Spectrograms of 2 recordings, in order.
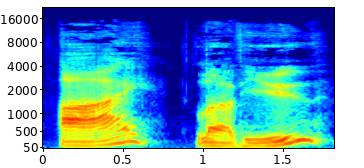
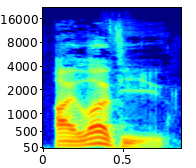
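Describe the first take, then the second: First: The voice rises at the end. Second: The voice falls at the end.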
